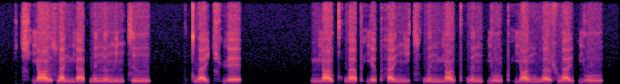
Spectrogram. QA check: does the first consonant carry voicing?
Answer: no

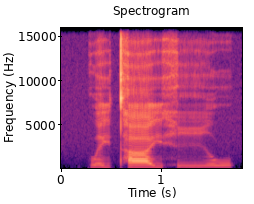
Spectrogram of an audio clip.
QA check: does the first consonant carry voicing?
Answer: no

